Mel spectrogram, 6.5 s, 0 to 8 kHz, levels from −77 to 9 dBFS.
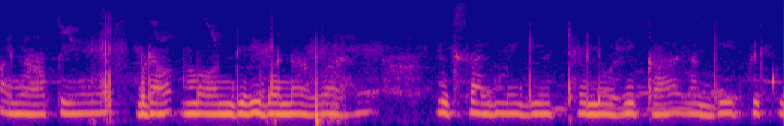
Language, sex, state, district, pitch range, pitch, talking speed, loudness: Hindi, female, Bihar, Muzaffarpur, 200-210 Hz, 205 Hz, 185 wpm, -24 LUFS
